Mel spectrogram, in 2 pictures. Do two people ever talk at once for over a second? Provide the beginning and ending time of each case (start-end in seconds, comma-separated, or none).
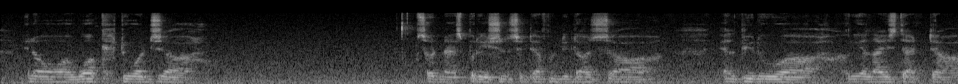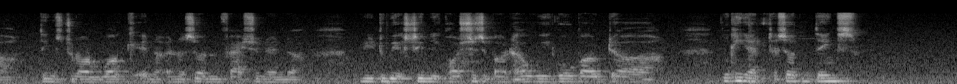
none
